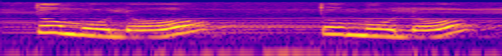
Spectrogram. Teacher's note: ತುಮು ರಸ್ವ ಲೋ ದೀರ್ಘ ಲೋ ನಂತರ ಅವಗ್ರಹ ಇದ್ದ ಕಾರಣ ಅದನ್ನ ಸ್ವಲ್ಪ ದೀರ್ಘ ಹೇಳಬೇಕು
